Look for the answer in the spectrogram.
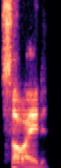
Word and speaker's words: Lloyd: That's a lateralized sibilant, linguists call it. In other words, you're pronouncing an S, but you're letting the air come out the side of your tongue instead of the front. So it's sa, a sa. So Lloyd is Soyd, and Llewellyn is Suessin.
